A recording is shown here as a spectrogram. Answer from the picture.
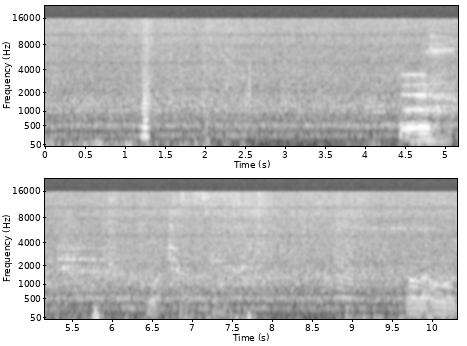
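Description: Honeybees buzzing over an open hive, a steady hum, with a louder buzz falling in pitch about four and a half seconds in. A few light knocks sound through it.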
